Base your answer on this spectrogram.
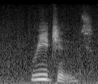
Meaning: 1. plural of region 2. the rest of the country excluding the capital city or metropolitan region
- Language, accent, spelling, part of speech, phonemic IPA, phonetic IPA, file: English, US, regions, noun, /ˈɹi.d͡ʒənz/, [ˈɹi.d͡ʒn̩z], En-us-regions.ogg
